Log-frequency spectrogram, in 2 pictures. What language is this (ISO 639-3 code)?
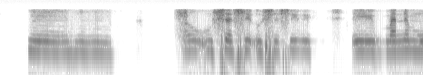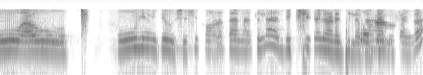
ori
